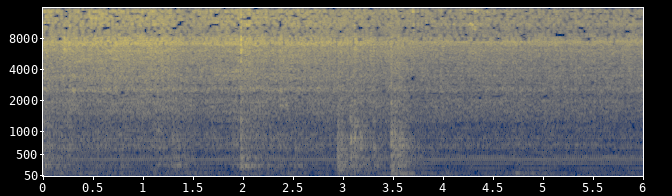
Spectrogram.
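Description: Potato and broccoli frying in an aluminium kadhai on a gas burner, a steady sizzle, with a spatula scraping and stirring through the pan a few times in the first few seconds.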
